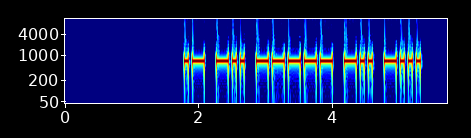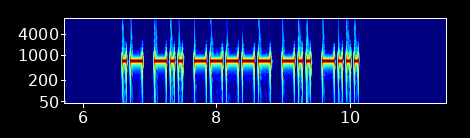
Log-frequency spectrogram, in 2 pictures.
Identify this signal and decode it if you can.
Morse code, heard as a keyed tone, about 20 wpm, 700 Hz. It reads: AD0DB AD0DB
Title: USA Call Signs - 5 Characters - Repeated 2x - 20wpm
